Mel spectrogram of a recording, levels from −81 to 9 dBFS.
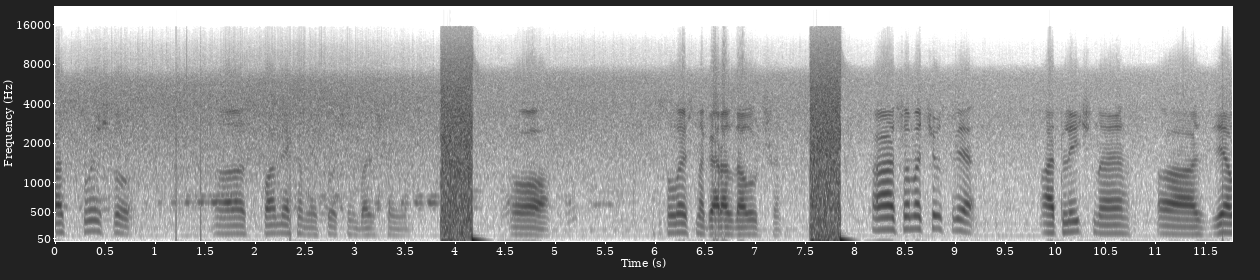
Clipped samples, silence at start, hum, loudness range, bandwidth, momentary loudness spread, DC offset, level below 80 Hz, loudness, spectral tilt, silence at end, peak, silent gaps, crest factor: under 0.1%; 0 s; none; 5 LU; 16 kHz; 14 LU; under 0.1%; -36 dBFS; -17 LUFS; -1.5 dB/octave; 0 s; 0 dBFS; none; 18 dB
